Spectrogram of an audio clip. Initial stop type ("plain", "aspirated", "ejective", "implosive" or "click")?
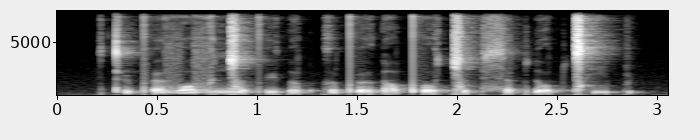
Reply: ejective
